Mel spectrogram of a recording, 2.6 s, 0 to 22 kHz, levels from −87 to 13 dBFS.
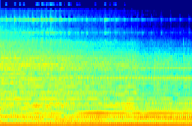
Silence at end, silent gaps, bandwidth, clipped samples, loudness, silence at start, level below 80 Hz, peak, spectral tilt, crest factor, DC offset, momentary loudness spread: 0 s; none; 13.5 kHz; under 0.1%; -13 LUFS; 0 s; -16 dBFS; -2 dBFS; -5.5 dB/octave; 10 dB; under 0.1%; 1 LU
